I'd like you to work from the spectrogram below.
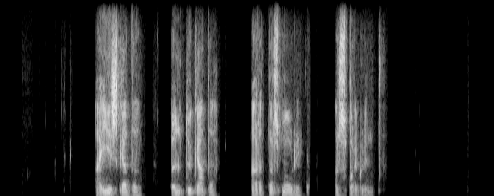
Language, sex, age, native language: Icelandic, male, 30-39, Icelandic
